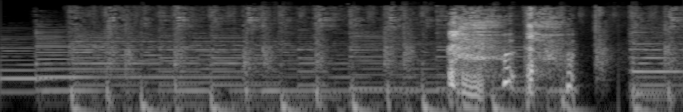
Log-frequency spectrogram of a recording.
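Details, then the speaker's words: A short burst of coughing over upbeat music in a children's hygiene cartoon, simulated; cough. "When we cough, sneeze, or sniff, we should cover our mouths and noses to keep germs from spreading."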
